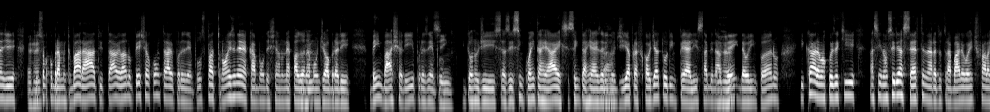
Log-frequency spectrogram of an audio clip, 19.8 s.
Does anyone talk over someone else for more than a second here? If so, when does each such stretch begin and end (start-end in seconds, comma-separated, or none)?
none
